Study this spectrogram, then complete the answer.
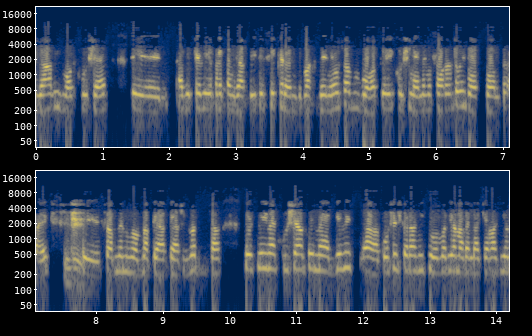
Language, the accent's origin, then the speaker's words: Punjabi; Badnian, Punjab, India; ਮੈਂ ਪਿੰਡ ਬਦਨੀਆਂ, ਜ਼ਿਲ੍ਹਾ ਤਰਨ ਤਾਰਨ, ਅੰਮ੍ਰਿਤਸਰ ਦੇ ਕੋਲ ਹੈ ਤਰਨ ਤਾਰਨ, ਤੇ ਖਾਸ ਕਰ ਪੰਜਾਬੀ ਦਾ ਸਭ ਜਾਣਦੇ ਨੇ ਤਰਨ ਤਾਰਨ ਬਾਰੇ ਤੇ ਇੱਕ ਛੋਟਾ ਜਿਹਾ ਪਿੰਡ ਹੈ ਤੇ ਉਹਦੇ ਵਿੱਚੋਂ ਹੀ ਮੈਂ ਨਿਕਲੀ ਹਾਂ।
